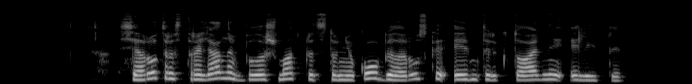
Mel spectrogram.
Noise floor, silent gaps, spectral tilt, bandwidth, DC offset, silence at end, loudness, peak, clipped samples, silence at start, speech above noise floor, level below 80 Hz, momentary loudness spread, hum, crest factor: -79 dBFS; none; -5 dB/octave; 11.5 kHz; under 0.1%; 0.7 s; -26 LUFS; -10 dBFS; under 0.1%; 1.2 s; 54 dB; -82 dBFS; 7 LU; none; 16 dB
